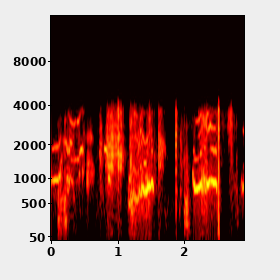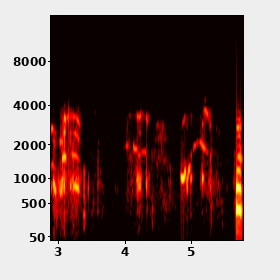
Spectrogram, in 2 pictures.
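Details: Rescued female dog from Turkey, excited as the car slows on arrival home, giving a jumble of squeaky whines, yelps and rough cries in rapid succession, then a few softer, sparser squeaks after a short lull.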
